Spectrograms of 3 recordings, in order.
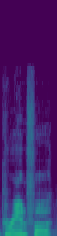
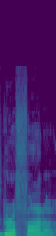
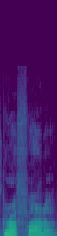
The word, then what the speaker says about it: Grafana: b without stopping the second thing it's not grandfa it's grafana i get it um so no you can't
